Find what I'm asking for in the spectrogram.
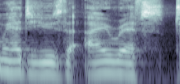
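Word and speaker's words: Ahrefs: So AREFS was a turning point for us, which is spelled A-H space R-E-F-S, where we could look at, you know, we had to specialize in a sector.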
